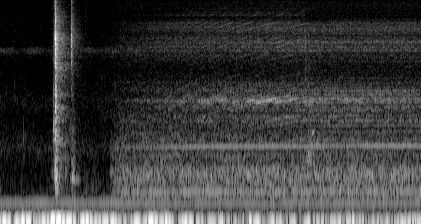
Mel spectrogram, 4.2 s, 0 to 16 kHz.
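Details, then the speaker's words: Packard Bell Legend PC after cleanup, reassembled with a new external CR2032 CMOS battery: a click at power-on, then a steady, even hum with a faint high whine and no scraping; the hard drive spins up healthy. "Hard drive sounds good."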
